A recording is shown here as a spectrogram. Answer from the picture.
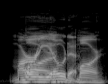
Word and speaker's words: Mariota: Well, it's every time I pronounce his name, it's wrong. It's Mariota.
